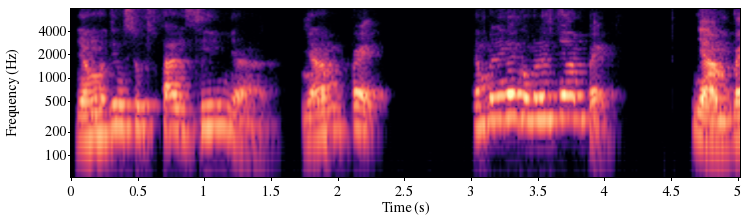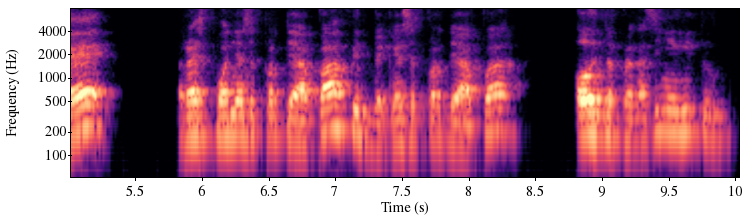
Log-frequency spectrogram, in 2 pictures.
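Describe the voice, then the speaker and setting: A man's voice: high-pitched, roomy sound. A man, a football coach talking casually in an internal team meeting, teasing and asking rhetorical questions. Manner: lively, slangy, teasing, asks rhetorical questions.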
